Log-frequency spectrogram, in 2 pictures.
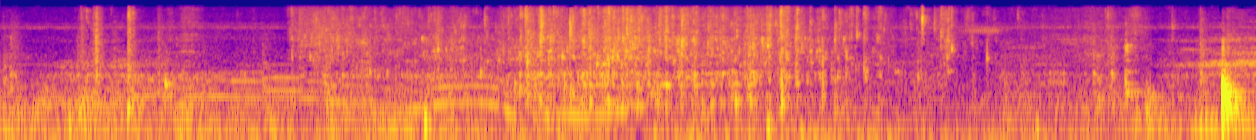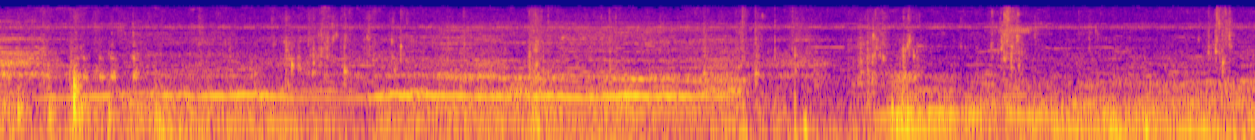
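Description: Water poured and sloshing from a blackened cooking pot into a plastic bucket of pig feed, with a single sharp knock about six seconds in. A steady whining tone follows for a few seconds.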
